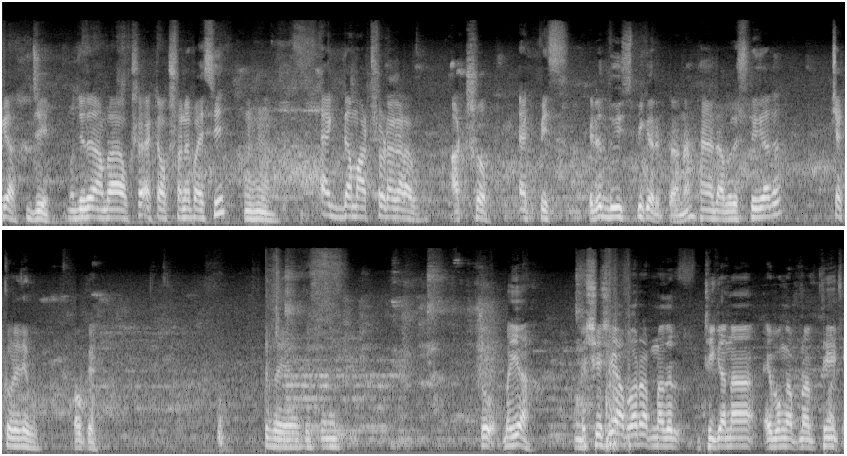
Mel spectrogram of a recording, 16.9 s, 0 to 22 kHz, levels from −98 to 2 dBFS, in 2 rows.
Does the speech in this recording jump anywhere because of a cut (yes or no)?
no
